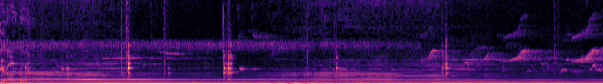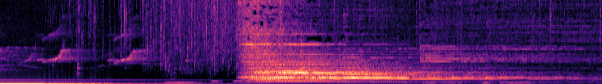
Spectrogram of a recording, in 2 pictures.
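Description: Horror film score: a loud, deep sustained drone with faint high sliding tones over it, which fades about seven seconds in and gives way to a new chord of sustained tones.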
